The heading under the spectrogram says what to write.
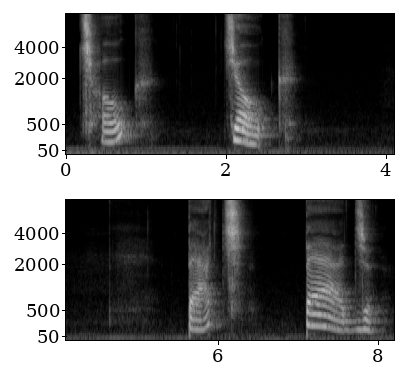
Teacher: the CH sound is voiceless and the J sound is voiced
